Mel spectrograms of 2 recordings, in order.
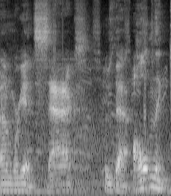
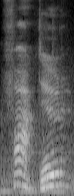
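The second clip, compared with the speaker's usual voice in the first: higher, anguished curse; pained groan; 8 semitones higher, 3 dB quieter than usual. Real, not acted. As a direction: wince at your own blunder. His late throw gets picked.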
